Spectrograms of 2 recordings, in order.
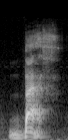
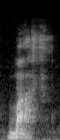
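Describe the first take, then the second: First: It is said with an American accent. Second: It is said with a British accent.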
